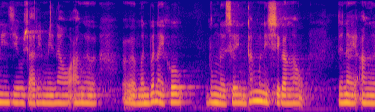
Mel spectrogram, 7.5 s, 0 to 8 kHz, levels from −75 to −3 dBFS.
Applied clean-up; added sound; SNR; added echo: none; none; none; none.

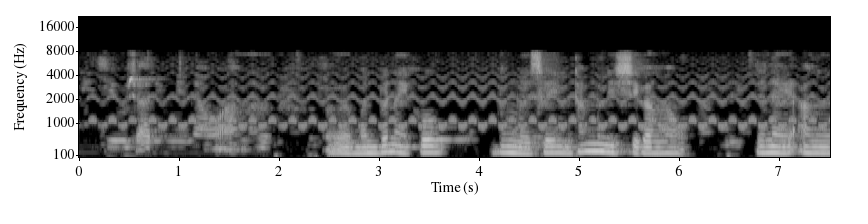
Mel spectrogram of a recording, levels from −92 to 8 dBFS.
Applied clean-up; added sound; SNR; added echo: classical method Wiener filter.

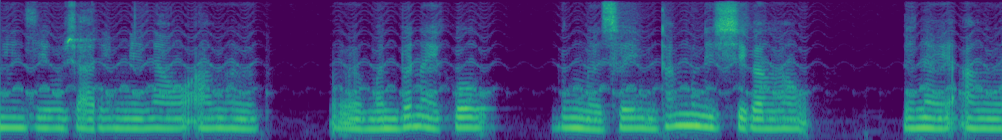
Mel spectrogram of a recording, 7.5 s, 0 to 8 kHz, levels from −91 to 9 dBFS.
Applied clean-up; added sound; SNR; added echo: neural mask model RNNoise.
